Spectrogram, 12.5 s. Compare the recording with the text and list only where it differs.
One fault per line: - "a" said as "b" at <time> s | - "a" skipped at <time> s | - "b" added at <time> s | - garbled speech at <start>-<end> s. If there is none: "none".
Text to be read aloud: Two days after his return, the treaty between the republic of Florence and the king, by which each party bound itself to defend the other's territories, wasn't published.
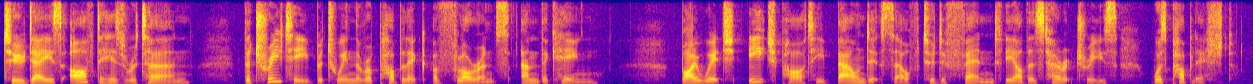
- "wasn't" said as "was" at 11.5 s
